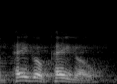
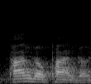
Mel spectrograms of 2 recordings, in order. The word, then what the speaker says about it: Pago Pago: going to go to pago pago pongo pongo depending how you pronounce it american samoa has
